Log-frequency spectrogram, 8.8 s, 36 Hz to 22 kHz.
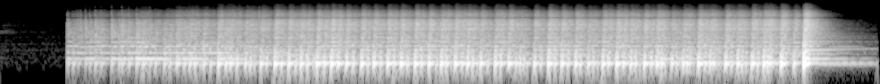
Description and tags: Snare roll, completely unprocessed. Recorded with one dynamic mike over the snare, using 5A sticks.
